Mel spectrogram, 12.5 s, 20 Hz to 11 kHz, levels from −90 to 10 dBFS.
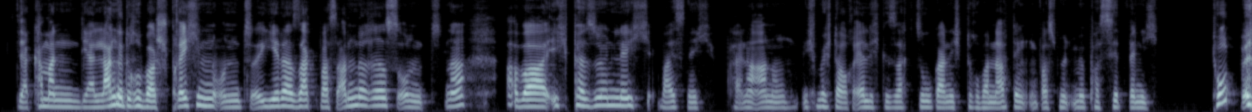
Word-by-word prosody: da - - -3
kann 205 - -4
man 185 -2 0
ja 175 -1 -2
lange 195 +7 +7
darüber 200 -4 +4
sprechen 210 +3 +1
und 180 0 -4
jeder 200 +3 +3
sagt 195 0 0
was 175 -1 -2
anderes 225 0 +1
und 165 -2 -5
ne? 205 +5 +1 0.4
Aber 195 -1 +6
ich 215 +1 -7
persönlich, 225 0 +1
weiß 170 0 -6
nicht, 160 0 -10
keine 165 0 -6
Ahnung. 165 0 -5
Ich 170 +3 -13
möchte 185 -2 -2
auch 155 - -6
ehrlich 175 0 -4
gesagt 170 -1 -8
so 175 -1 -3
gar 165 -1 0
nicht 165 0 -7
darüber 160 -2 -4
nachdenken, 160 0 -4
was 160 +1 -8
mit 165 -2 -6
mir 170 0 -4
passiert, 180 +2 -7
wenn 165 0 -2
ich 160 0 -8 0.5
tot 290 +1 +4
bin. 255 - +9
180 Hz, 185 wpm, -24 LUFS, 165-205 Hz, 0.5 s, bin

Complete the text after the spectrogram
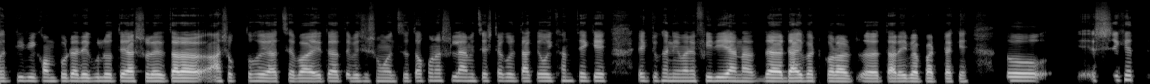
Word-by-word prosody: TV, 170 -1 -3
computer 160 0 0
এগুলোতে 160 0 -2
আসলে 155 0 0 0.2
তারা 150 0 +9 0.3
আসক্ত 160 +1 -8
হয়ে 155 -1 +2
আছে 145 +2 -8
বা - - +4
এটাতে 150 0 -2
বেশি 150 0 -6
সময় 155 -1 -4
দিচ্ছে 155 +2 -10
তখন 165 +2 -5
আসলে 175 +1 -6
আমি 165 - -6
চেষ্টা 165 +1 -5
করি 160 -1 -4
তাকে 155 +1 -3
ঐখান 165 +2 -6
থেকে 170 0 -1 0.4
একটুখানি 170 0 -5
মানে 160 0 -1
ফিরিয়ে 165 -1 +2
আনার 150 -1 -1
ডা - - +5 0.2
ডাইভার্ট 155 +1 +3
করার 145 -1 +4 0.2
আ - - +3 0.2
তার - - +4
এই 145 - 0
ব্যাপারটাকে। 140 0 0 0.4
তো 180 - -1 0.7
এ - - -13 0.2
সেক্ষেত্রে 205 +1 -5
160 Hz, 185 wpm, -21 LUFS, 150-165 Hz, 0.7 s, তারা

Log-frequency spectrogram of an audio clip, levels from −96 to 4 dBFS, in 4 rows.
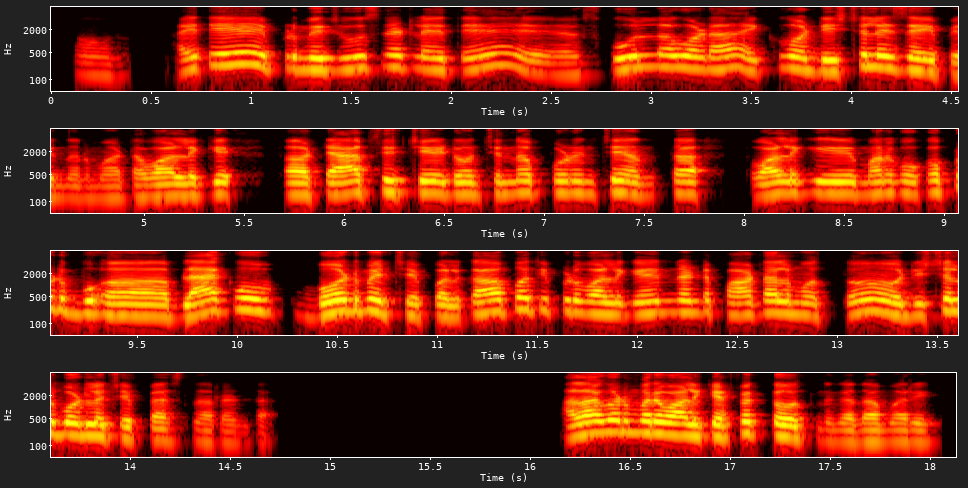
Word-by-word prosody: అవును. 135 -1 -20 0.4
అయితే. 220 +6 -3 0.2
ఇప్పుడు 200 - -8
మీరు 180 0 +3
చూసినట్లయితే. 195 -3 -4 0.6
స్కూల్లో 205 +9 -2
కూడా 190 -1 -1
ఎక్కువ 195 +5 -4
డిజిటలైజ్ 195 +5 +1
అయిపోయింది 140 -5 -5
అన్నమాట. 125 0 -14
వాళ్ళకి 145 +2 0 0.3
ఆహ్, 155 - +5
టాబ్స్ 170 +3 +4
ఇచ్చేయడం 170 -3 0
చిన్నప్పటి 170 +1 -4
నుంచి 165 +1 -3
అంత, 145 +2 -20 0.4
వాళ్ళకి 165 +2 +1 0.2
మనకి 170 +1 -3
ఒకప్పుడు 180 +8 -4
బు 200 - +5
ఆహ్, 160 -2 +3
బ్లాకు 225 +2 +5 0.4
బోర్డ్ 210 +3 +6
మీద 205 -2 +5
చెప్పారు. 155 -3 -3
కాకపోతే 215 +4 +2
ఇప్పుడు 205 -2 -3
వాళ్ళకి 175 0 0
ఏంటంటే 200 0 -3
పాఠాలు 190 +2 +1
మొత్తం 170 +3 -6 0.3
డిజిటల్ 205 +6 0
బోర్డ్‌లో 185 -2 +3
చెప్పేస్తున్నారంట. 135 -6 -9 1.5
అలా 205 - +7
కూడా 230 -1 +4
మరి 215 - +8
వాళ్ళకి 180 -1 +5
ఎఫెక్ట్ 210 +2 0
అవుతుంది 160 -5 0
కదా, 130 0 -3
మరి. 130 -1 -9
175 Hz, 145 wpm, -28 LUFS, 155-200 Hz, 1.5 s, మరి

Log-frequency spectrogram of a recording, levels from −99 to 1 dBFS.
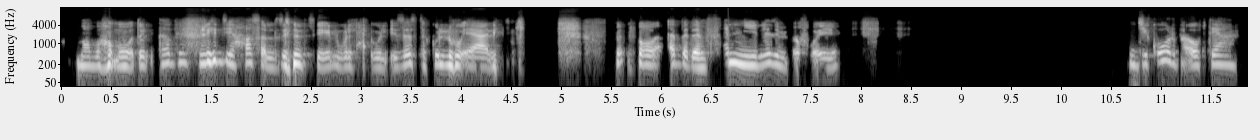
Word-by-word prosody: ماما 185 -1 -2
ماما 180 -2 +1
تقُول 185 - -3
لي 225 - -1
طَب 230 - -11
افرضي 235 0 +3
حصل 230 -6 -1
زلزال 185 -2 +2
والح 175 0 -7
والإزاز 170 +6 -3
ده - - -11
كله 200 -2 +3
وقع - - +2
عليكِ، 170 -1 +3 1.2
اللي - - -6
هو 200 -1 +2 0.2
أبدًا 170 -6 +4
فنّي 200 +3 +3
لازم 205 +1 -1
يبقى 165 - -5
فوقيّا. 160 +1 -3 2.9
ديكور 210 +7 -1
بقى - - -3
وبتاع. 195 +1 -4
195 Hz, 120 wpm, -21 LUFS, 175-220 Hz, 2.9 s, أبدًا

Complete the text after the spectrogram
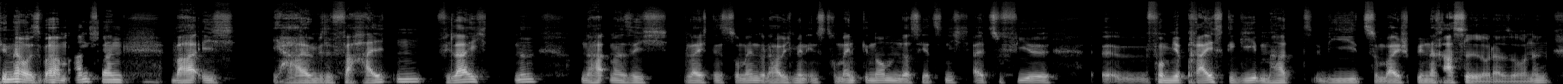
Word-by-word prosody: Genau, 120 0 +9
es 90 -1 0
war - - +8
am 95 0 +1
Anfang 110 -1 +2 0.5
war 95 +1 +5
ich, 95 -2 -4 0.4
ja, 80 +2 0
'n 85 0 +3
bissel 85 0 -4
verhalten 120 +9 0
vielleicht, 115 +5 +4 0.2
ne? 115 +4 -2 0.4
Und - - -7
dann 85 - -2
hat 100 - +2
man 90 -2 -2
sich 85 +1 -4
vielleicht 90 -1 +1
'n - - -7
Instrument 90 +2 -3
oder 80 -2 -3
hab 80 - +2
ich 85 - -4
mir 85 0 -2
'n - - -3
Instrument 85 +2 -4
genommen, 95 -1 -2
das 80 - -1
jetzt - - -8
nicht 90 -1 -9
allzu - - -3
viel, 90 -2 -2 0.5
äh, - - -5 0.3
von 100 -3 +2
mir 95 0 +4
preisgegeben 85 -1 +2
hat 90 +1 -1 0.2
wie, 80 +1 -5
zum 75 - -1
Beispiel, 80 +1 +1
'n 80 - -1
Rassel 75 -2 +3
oder 70 -1 -5
so, 70 0 -7
ne? 95 +6 -5
90 Hz, 175 wpm, -27 LUFS, 85-95 Hz, 0.5 s, Genau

